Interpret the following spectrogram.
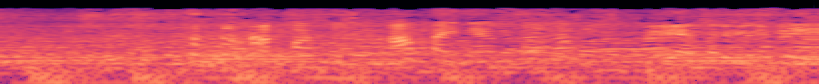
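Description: Several people's voices chattering over background music.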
